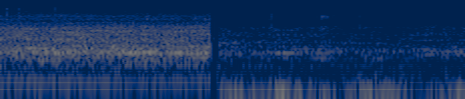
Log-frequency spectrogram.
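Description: Faint stadium ambience between plays, a low murmur of crowd and field noise, which changes abruptly about a second in at an edit.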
